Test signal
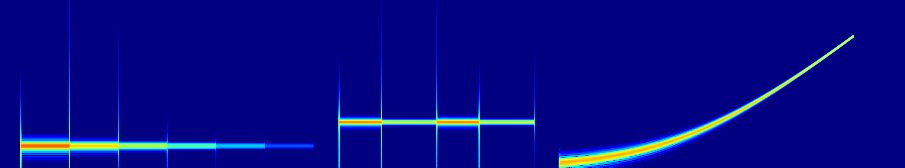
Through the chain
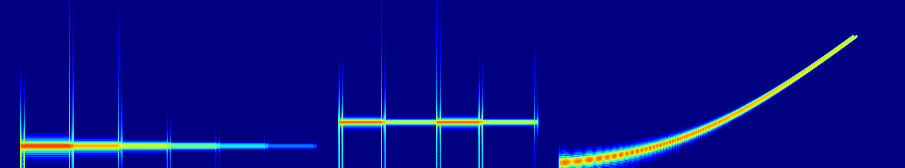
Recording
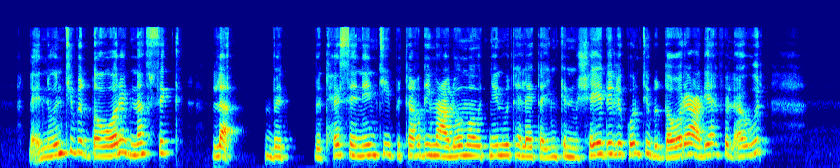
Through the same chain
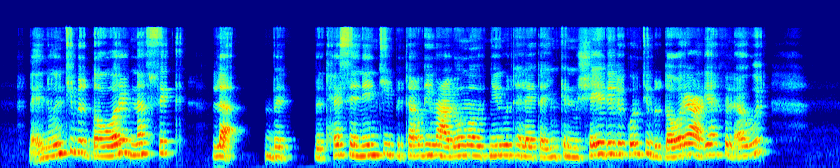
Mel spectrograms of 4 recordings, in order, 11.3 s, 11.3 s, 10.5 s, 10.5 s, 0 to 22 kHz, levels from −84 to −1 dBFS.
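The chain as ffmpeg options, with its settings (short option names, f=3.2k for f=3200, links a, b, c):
-af "aecho=1:1:30|44:0.133|0.631,volume=2.5dB"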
